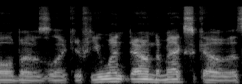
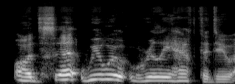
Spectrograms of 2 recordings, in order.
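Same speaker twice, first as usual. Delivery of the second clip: high, loud words stretched by a yawn; 9 semitones higher, 10 dB louder than usual. A speaker talks to the audience on a stream, yawning while talking. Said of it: "I don't know why I'm yawning".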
